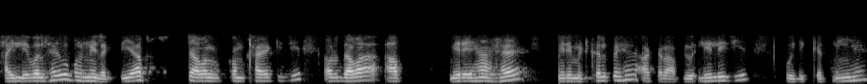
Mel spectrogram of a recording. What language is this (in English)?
Hindi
